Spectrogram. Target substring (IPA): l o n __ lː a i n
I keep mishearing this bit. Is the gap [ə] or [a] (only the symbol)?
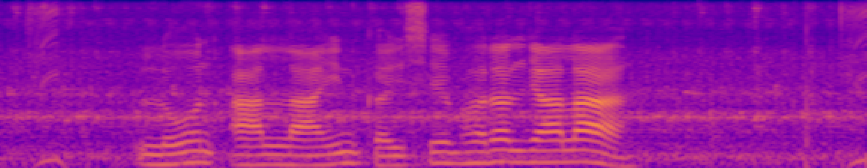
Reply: a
